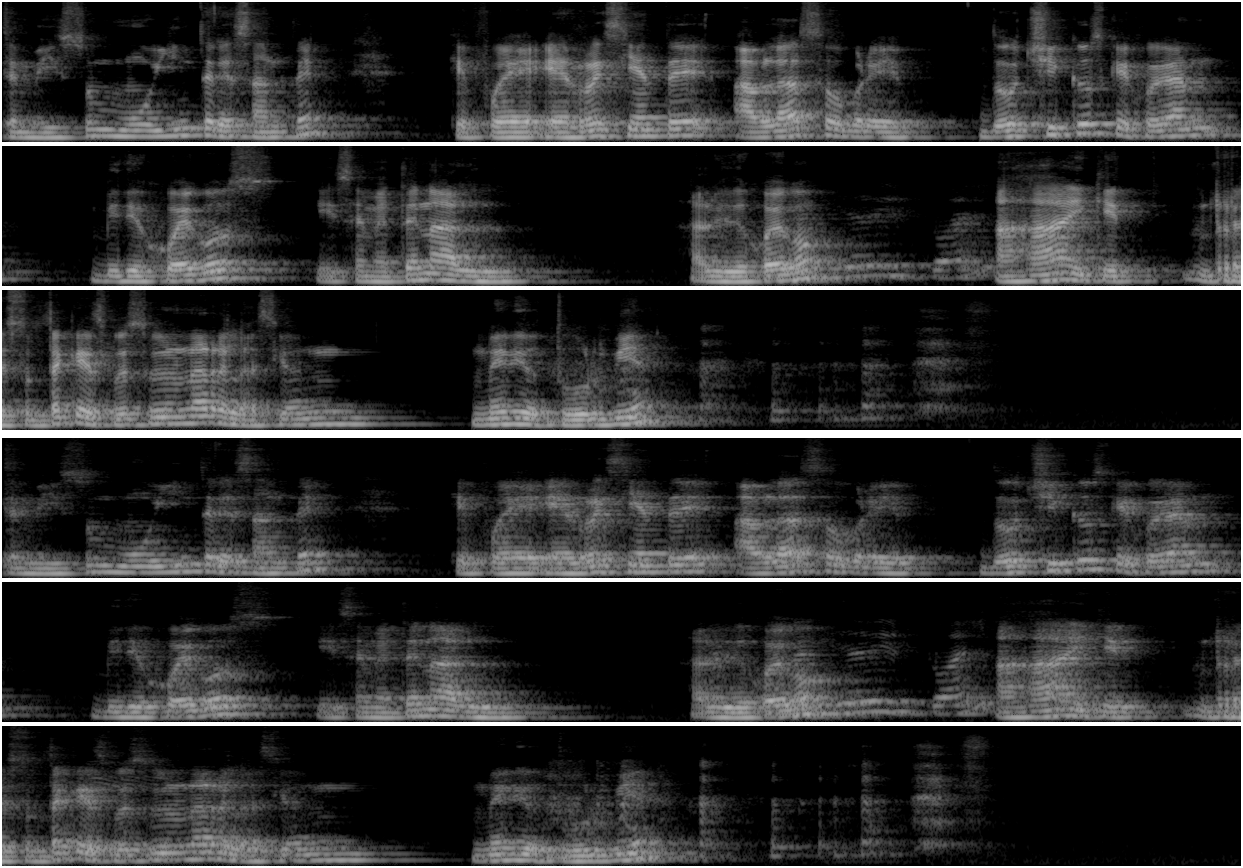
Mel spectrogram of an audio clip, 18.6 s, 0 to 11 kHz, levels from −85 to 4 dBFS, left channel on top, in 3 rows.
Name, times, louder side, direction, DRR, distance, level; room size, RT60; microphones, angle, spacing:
voice 1, 0.0-1.6 2.3-4.6 4.9-6.1 6.6-7.5 7.8-8.8 9.6-10.3 11.2-14.2 14.7-15.7, left 3 dB, 60° left, 10 dB, 0.3 m, -32 dB
voice 2, 9.7-11.2 12.8-13.6 15.1-15.6 15.9-16.0 16.2-17.3, right 2 dB, 45° right, 3 dB, 0.6 m, -46 dB
4.2 x 2.4 x 4.4 m, 0.68 s
head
